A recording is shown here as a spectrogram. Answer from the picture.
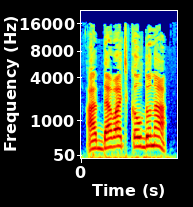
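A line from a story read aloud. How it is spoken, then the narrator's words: Rider's shout. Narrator (Russian): крикнул один из всадников, преследующих отряд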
